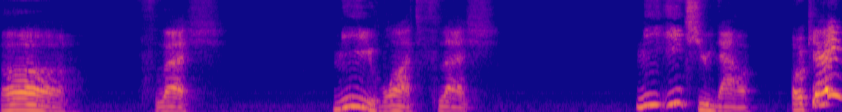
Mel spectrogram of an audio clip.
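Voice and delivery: loud, swooping, dazed, dumbfounded cyclops monster voice. Narrating a one-eyed horned creature confronting the players: dumbfounded monster voice. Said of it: "sort of in a dumbfounded voice".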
